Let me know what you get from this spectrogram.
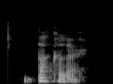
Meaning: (noun) One who buckles something
- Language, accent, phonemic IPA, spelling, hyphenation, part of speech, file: English, Southern England, /ˈbʌk.lə/, buckler, buck‧ler, noun / verb, LL-Q1860 (eng)-buckler.wav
